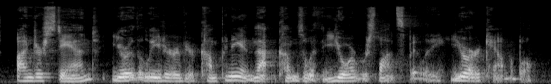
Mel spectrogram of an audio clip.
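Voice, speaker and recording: A woman talks at a moderate pace in a fairly low voice with vocal fry. Her tone is dark and mellow. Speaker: property manager. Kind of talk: presentation. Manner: loud.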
